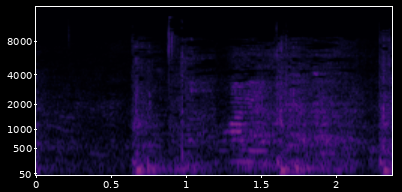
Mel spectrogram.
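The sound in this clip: A basketball is dribbled on the court during a college game, with a few heavy, evenly spaced bounces under voices.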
